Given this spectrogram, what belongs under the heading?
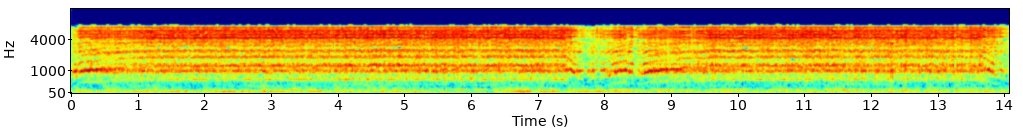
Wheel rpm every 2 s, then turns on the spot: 140, 160, 160, 130, 130, 160, 130.
none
